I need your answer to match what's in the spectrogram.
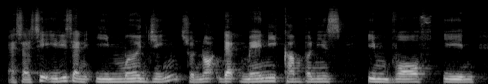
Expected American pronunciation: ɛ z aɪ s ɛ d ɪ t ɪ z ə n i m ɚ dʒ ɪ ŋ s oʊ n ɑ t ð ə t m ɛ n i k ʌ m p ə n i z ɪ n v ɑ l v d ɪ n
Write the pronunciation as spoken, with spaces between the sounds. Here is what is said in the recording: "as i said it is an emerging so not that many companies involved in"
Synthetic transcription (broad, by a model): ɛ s aɪ s ɛ ɪ t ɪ s ə n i m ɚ dʒ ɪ ŋ s oʊ n ɑ t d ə t m ɛ n i k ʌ m p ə n i s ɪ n v ɑ l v ɪ n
